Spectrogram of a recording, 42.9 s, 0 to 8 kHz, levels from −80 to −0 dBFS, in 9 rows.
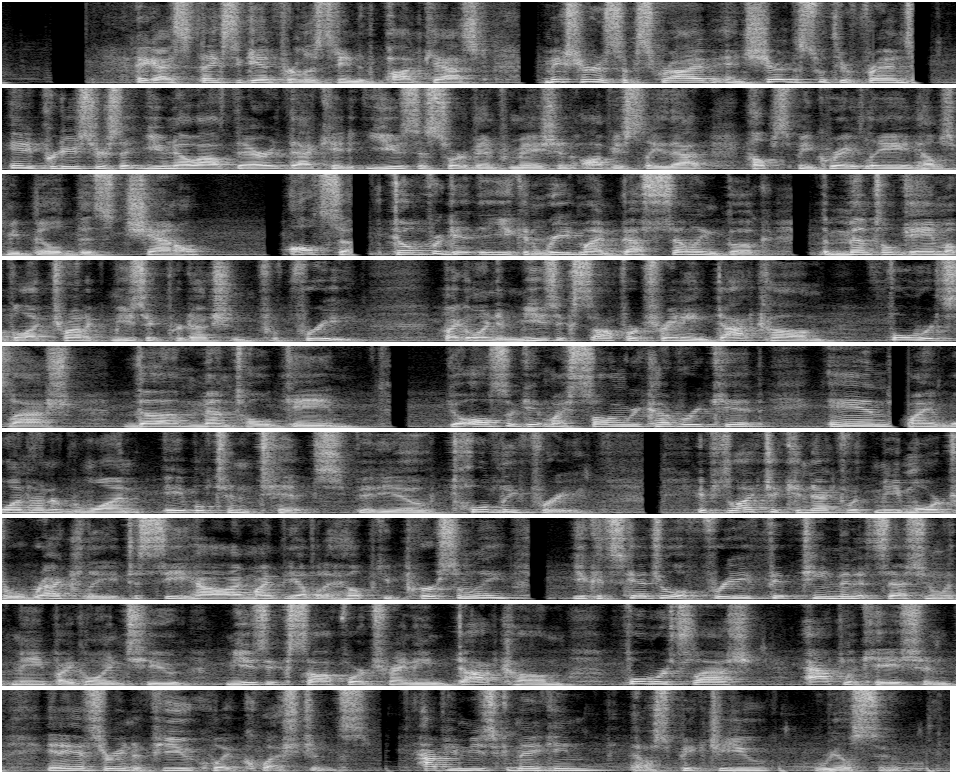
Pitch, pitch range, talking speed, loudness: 155 Hz, 140-180 Hz, 195 wpm, -14 LUFS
